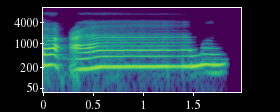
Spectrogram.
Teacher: we have to make this ayn sound prolong or elongate for 2 seconds or 2 counts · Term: alif mad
